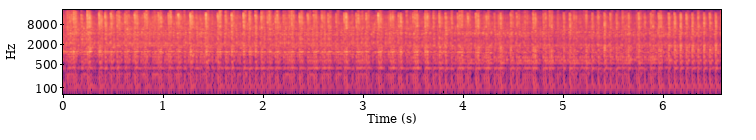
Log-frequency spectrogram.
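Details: Custom vehicle with a snowmobile two-stroke engine and Polaris Power Pro primary clutch, running and revving: raspy with loud splattery chuffing. Exhaust leaks all around the muffler, which is just set on, not packed or riveted.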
